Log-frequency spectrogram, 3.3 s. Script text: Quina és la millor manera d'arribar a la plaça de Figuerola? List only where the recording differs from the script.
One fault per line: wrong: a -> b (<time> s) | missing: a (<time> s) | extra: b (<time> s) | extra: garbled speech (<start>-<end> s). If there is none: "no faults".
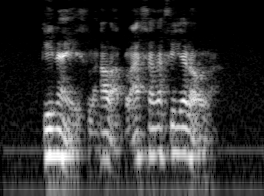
missing: millor manera d'arribar (1.2 s)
